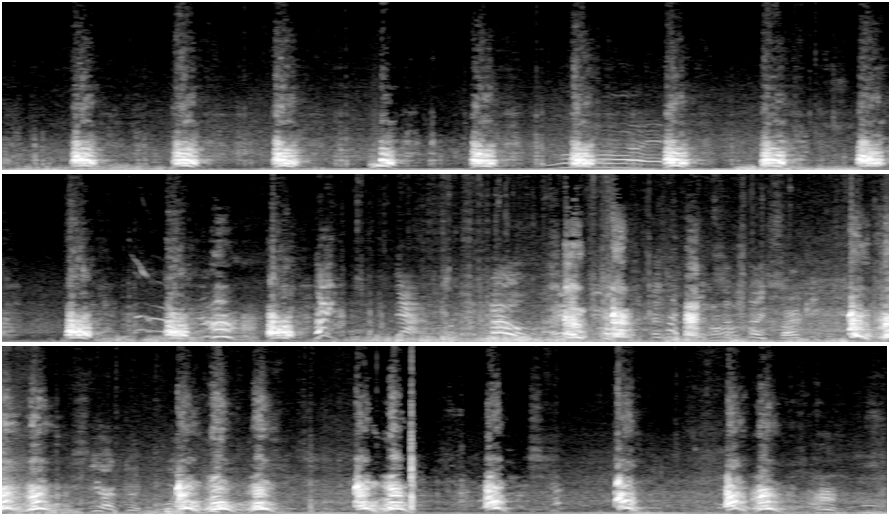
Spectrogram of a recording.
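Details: In rain at Victoria Rottweiler Club, the Rottweiler Willie v Schwarzerwald barks at a helper in December; sharp single barks repeat about once a second over twenty seconds, with some clustered doubles and a low background hum.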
